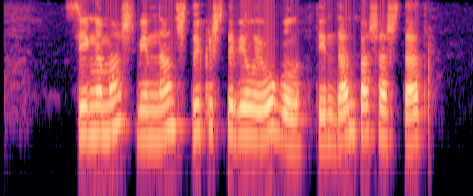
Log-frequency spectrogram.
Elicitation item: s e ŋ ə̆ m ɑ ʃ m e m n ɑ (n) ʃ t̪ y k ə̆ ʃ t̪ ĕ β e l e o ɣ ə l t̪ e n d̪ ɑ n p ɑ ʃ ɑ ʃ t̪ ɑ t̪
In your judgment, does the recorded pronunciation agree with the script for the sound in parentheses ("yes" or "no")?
yes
